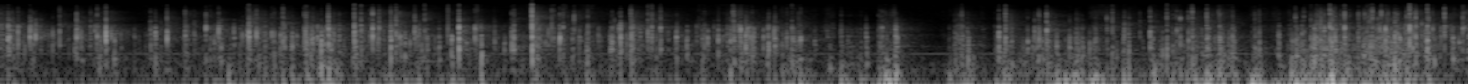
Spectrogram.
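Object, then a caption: Thick plastic bag. An empty, hand-sized thick clear plastic bag is opened, folded and crinkled with fingertips. Dense, continuous crackling fills the clip with many sharp, bright snaps that die away almost instantly, plus a soft low rustle underneath. The level rises and falls slightly as the bag is handled.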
